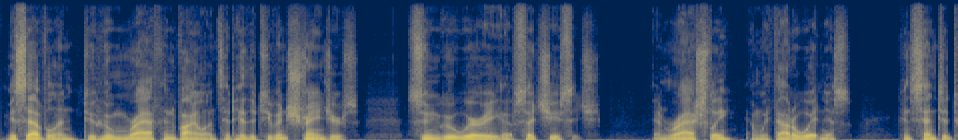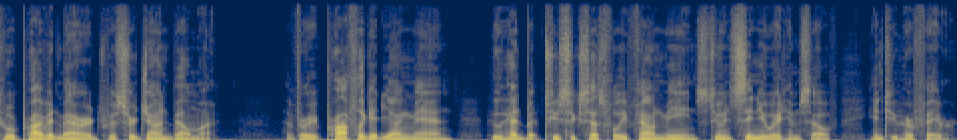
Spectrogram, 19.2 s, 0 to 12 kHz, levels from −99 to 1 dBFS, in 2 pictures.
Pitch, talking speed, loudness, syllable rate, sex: 85 Hz, 155 wpm, -23 LUFS, 5.2 syllables/s, male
